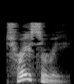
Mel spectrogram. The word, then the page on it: tracery: British English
